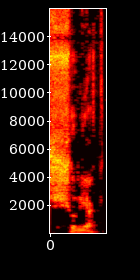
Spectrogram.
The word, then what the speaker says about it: Šuljak: Šuljak is a Croatian name. Normally the S has a inverted like hat accent with looks like a V, which means it should be pronounced Šuljak.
